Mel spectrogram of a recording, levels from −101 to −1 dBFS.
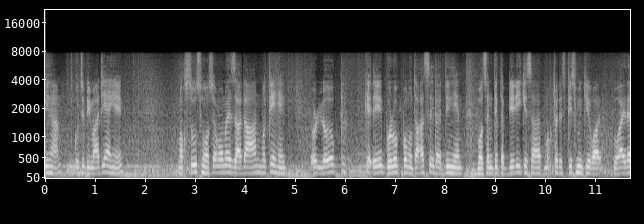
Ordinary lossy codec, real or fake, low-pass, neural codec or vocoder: none; fake; none; codec, 16 kHz, 0.5 kbps, X-Codec, HuBERT features, trained on balanced general audio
